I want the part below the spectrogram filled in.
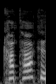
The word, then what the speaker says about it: Kathak: This is it Kathak? Is that how it is pronounced? – That's right, yeah.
